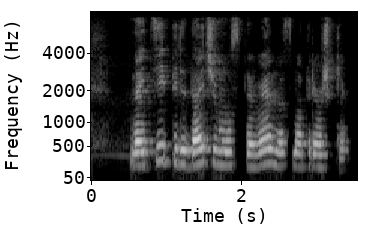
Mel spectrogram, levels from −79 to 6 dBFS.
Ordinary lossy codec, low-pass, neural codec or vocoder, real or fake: AAC, 48 kbps; 7.2 kHz; none; real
